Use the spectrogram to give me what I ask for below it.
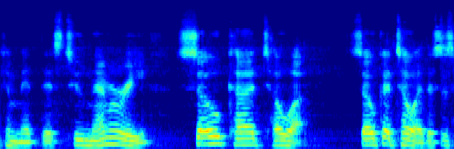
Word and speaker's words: SOHCAHTOA: SOHCAHTOA, this is how you say it up here. SOHCAHTOA.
